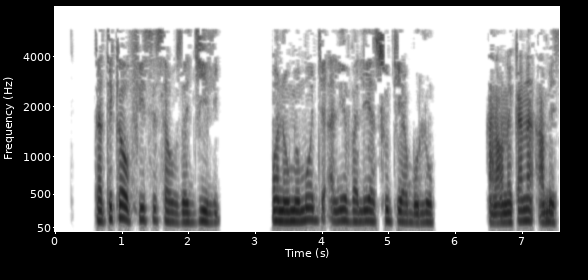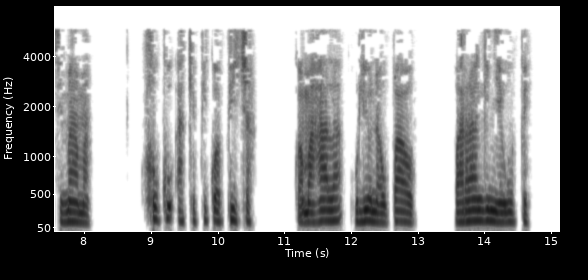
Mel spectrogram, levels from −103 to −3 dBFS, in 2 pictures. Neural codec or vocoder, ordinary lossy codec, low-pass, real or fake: none; MP3, 24 kbps; 7.2 kHz; real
